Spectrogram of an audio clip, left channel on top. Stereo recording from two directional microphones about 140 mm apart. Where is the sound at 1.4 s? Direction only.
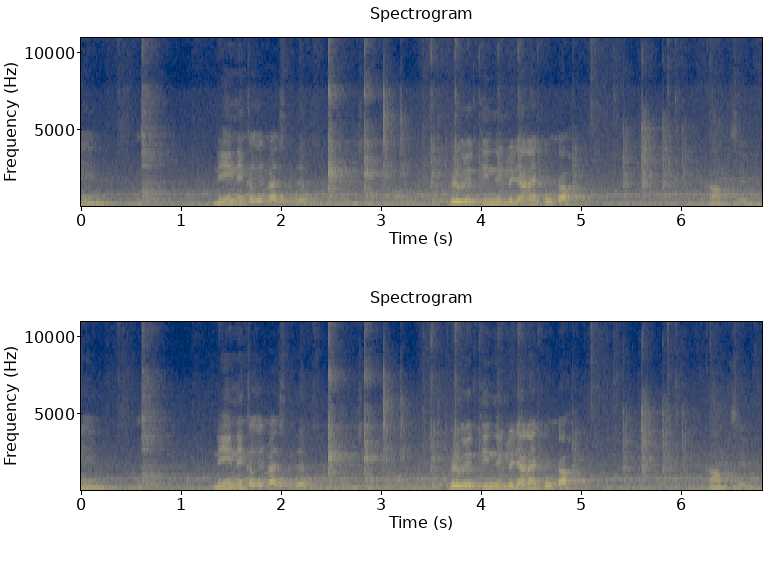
80° right.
